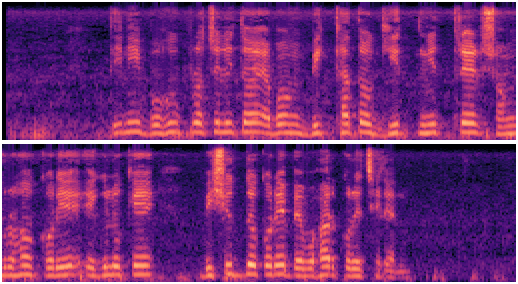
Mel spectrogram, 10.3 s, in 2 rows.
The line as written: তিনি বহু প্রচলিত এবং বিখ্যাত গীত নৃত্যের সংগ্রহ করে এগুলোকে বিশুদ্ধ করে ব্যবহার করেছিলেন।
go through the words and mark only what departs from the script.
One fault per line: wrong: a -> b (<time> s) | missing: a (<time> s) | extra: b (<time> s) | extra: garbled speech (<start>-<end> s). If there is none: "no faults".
no faults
